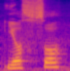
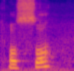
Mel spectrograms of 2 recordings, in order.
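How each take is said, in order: First: The syllable begins with a y-glide, 'yeo'. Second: The syllable begins with a plain vowel, 'eo'. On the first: This is the habitual spoken form. "I keep saying 였어" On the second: This matches the written form. "instead of um 없어"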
